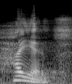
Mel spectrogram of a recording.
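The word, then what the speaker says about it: hire: ह आई का उच्चारण आय हो गया। आर ई से र यह लिखा गया आपका हायर।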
